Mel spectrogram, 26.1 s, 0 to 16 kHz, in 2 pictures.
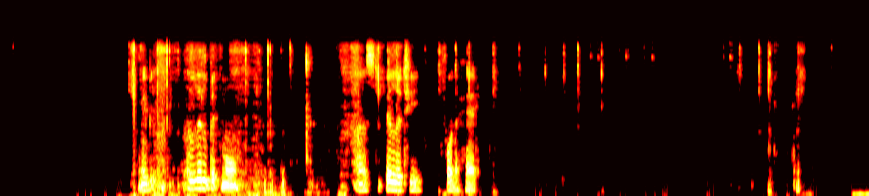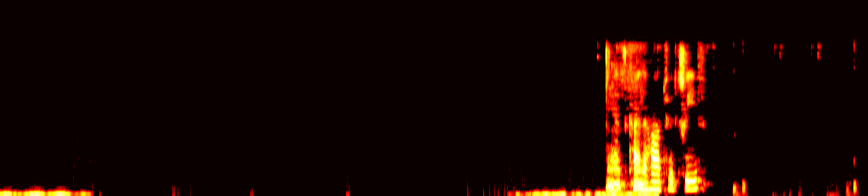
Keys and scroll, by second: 2.5 3, 4.0 3, 4.5 5, 24.0 r, 25.7 r.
